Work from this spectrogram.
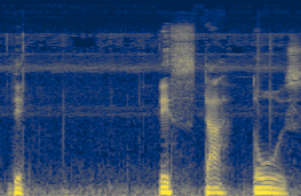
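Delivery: slow, breathy, whispered Dublin accent, th as d. Speaker demonstrating how the th sound becomes d, in a Dublin accent. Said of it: "That's more of a Dublin".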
